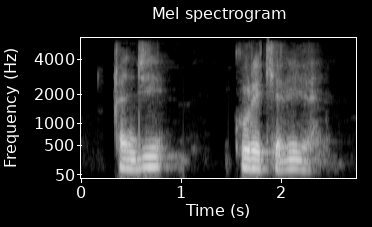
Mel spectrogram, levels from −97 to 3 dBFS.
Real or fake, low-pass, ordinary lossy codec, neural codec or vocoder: real; 5.4 kHz; AAC, 32 kbps; none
